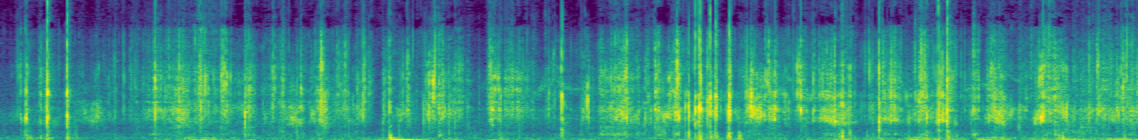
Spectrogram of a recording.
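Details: Dry cat food being crunched by a cat, rapid crackling bites with sharp snapping peaks, a soft low thump near the middle, faint background hum.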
